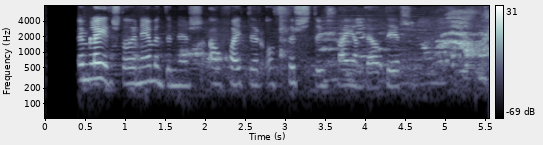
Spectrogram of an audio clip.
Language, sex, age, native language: Icelandic, female, 18-19, Icelandic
